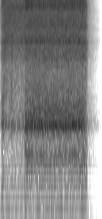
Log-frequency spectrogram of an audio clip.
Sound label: household womans antiperspirant aerosol can spray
